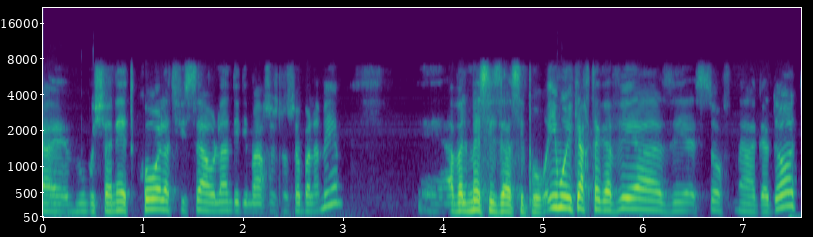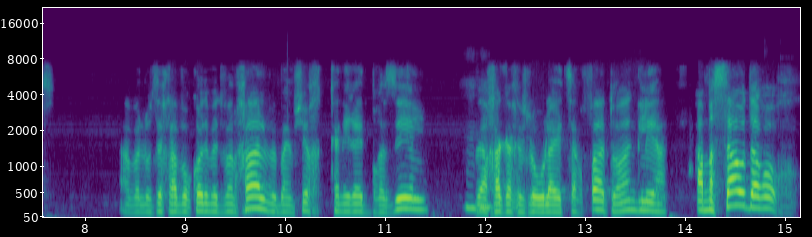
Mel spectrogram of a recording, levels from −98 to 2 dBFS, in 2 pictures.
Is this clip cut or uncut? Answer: uncut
